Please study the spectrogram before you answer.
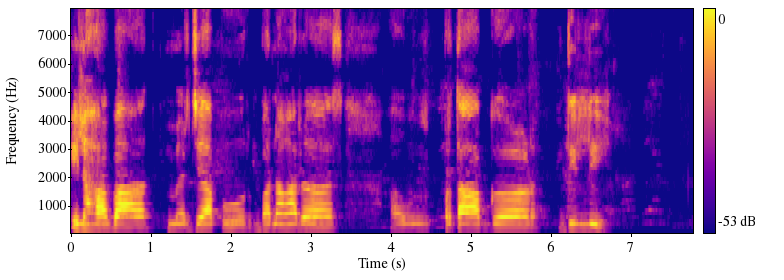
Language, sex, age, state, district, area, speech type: Hindi, female, 45-60, Uttar Pradesh, Prayagraj, rural, spontaneous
